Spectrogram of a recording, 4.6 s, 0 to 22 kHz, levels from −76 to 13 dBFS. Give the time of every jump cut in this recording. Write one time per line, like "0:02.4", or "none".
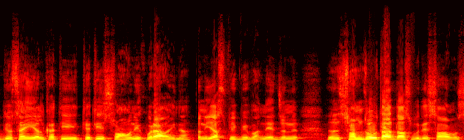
0:02.0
